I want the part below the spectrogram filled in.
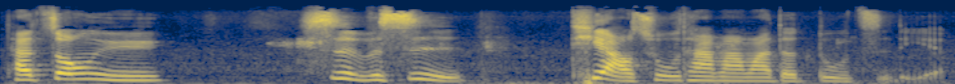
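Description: A young woman hosting a children's story podcast. She tells the story in a playful, animated way and draws out the particles at the ends of her sentences. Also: mid-range voice, unhurried. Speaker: storyteller host.

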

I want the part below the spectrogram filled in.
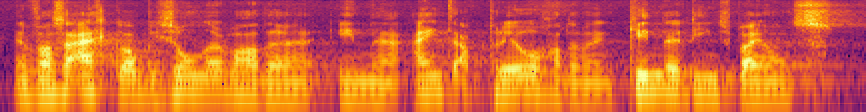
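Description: A man's voice: mid-range voice, steady tone, quick pace, darkish tone, long reverb tail. A middle-aged man preaching a sermon, telling a personal story and then rising into fervent preaching. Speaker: pastor.

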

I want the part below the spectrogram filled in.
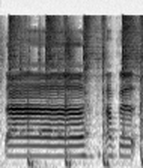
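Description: A woman's voice: medium pitch, monotone, drawn-out words, over loud music. A woman co-hosting a podcast, running a quiz game in an upbeat, teasing way.

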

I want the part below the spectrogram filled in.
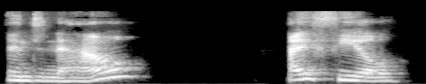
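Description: A woman's voice: medium pitch, very animated, extremely slow, fairly bright tone, husky. A woman who works as a spiritual mentor, talking candidly in a casual podcast monologue, rambling with frequent "like"s and the odd swear word.

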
